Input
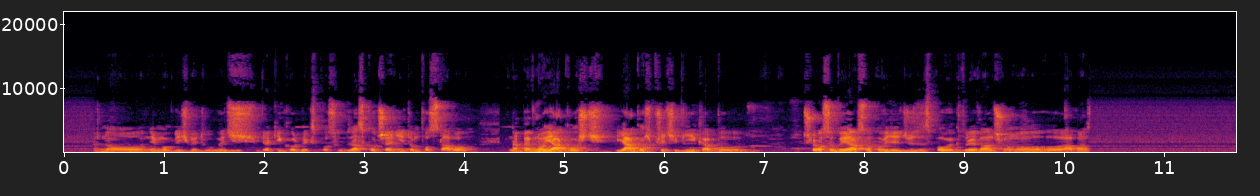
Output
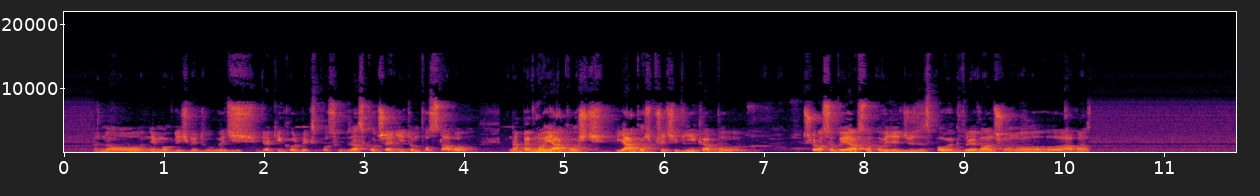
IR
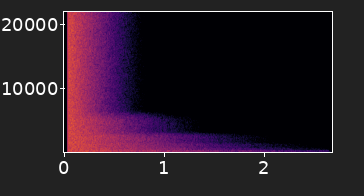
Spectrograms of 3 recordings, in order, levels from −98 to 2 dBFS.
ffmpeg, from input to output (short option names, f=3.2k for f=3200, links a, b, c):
-filter_complex "[0:a]asettb=1/sr,asplit=3[a][b][c];[a]atrim=end=6.694[d];[b]atrim=start=6.69:end=7.87,asetpts=PTS-STARTPTS,afade=t=in:d=0.004:c=qsin,afade=t=out:st=1.176:d=0.004:c=qsin,highpass=350[e];[c]atrim=start=7.866[f];[d][e]acrossfade=d=0.004:c1=hsin:c2=qsin[g];[g][f]acrossfade=d=0.004:c1=qsin:c2=hsin,volume=-3dB"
